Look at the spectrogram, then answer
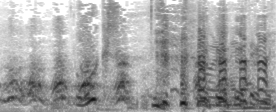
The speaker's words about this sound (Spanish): y dice que de pronto el perro se le levantó en el salón, empezó a ladrarle a la, mesa al lado.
